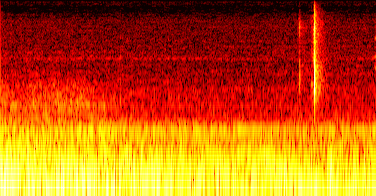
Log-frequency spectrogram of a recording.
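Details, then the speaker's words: Brand-new Miyoo Mini Plus handheld console: a single sharp click pops from its small speaker at power-on, over quiet room hum; the screen flickers too, and all units do it, also at shutdown. "So you got a pop and a flicker. And they all do this. And it's very annoying."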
